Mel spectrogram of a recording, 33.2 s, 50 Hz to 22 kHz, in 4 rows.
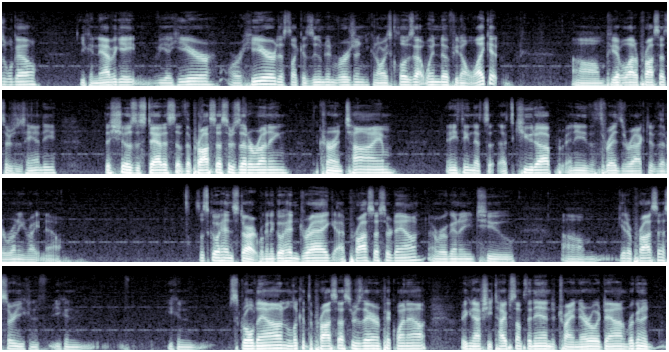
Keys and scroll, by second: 32.0-33.2 typing.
